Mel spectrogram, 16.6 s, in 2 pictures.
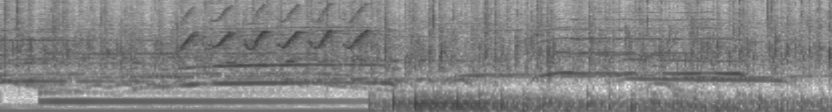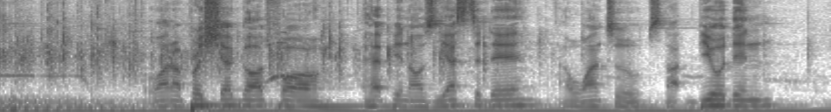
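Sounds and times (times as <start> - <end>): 
audience clapping: 0.0 - 14.5
speech: 0.4 - 0.9, 10.2 - 16.1
low sustained tone: 3.6 - 12.0.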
